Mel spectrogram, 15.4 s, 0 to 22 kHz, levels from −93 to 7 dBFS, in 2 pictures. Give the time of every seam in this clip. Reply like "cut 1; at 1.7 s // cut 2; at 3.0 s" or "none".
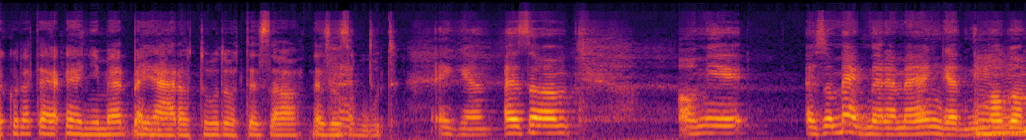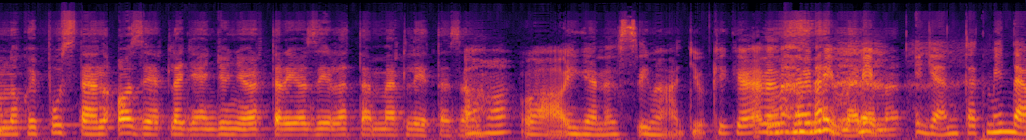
none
